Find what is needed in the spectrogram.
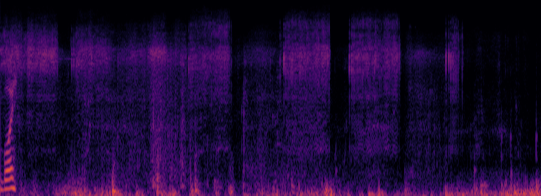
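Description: Baitcasting reel's drag slipping and giving line in hissing bursts of one to two seconds as a hooked musky surges near the boat, over low wind rumble and knocks on the microphone.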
